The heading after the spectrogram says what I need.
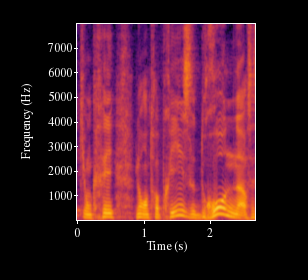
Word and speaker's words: Drawn: Cette machine révolutionnaire, eh bien, on la doit à un ingénieur et un designer lyonnais qui ont créé leur entreprise Drone. Alors, ça ne s'écrit pas D-R-O-N-E, mais D-R-A-W-N, qui signifie dessiner en anglais.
